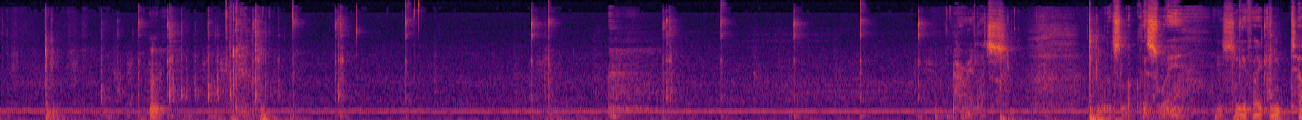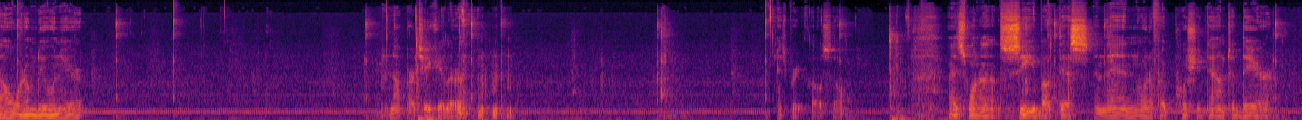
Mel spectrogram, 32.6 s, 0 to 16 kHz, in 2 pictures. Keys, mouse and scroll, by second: 0.6 KP_Decimal, 3.7 middle click, 4.1 middle click, 5.1-6.6 middle drag, 6.6 click, 9.1-10.8 drag, 12.5 KP_3, 13.6 z, 14.7-16.1 middle drag, 16.5-18.3 drag, 18.5-20.2 drag, 21.4 z, 22.6-24.6 middle drag, 25.8-27.6 drag, 27.4 a, 29.7-32.2 drag.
